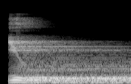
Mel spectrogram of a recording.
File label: "you" reverb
